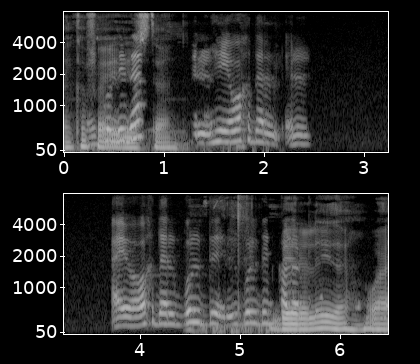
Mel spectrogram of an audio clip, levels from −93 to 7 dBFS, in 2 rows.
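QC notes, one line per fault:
0.21–0.85 s, 1.25–1.38 s, 5.31–5.42 s and 5.75–6.43 s, speech suppressed in double talk: the echo canceller likely mistook the near talker for loudspeaker echo while both sides spoke, so the speech dips by a few decibels, then gaps deeply, nearly cutting out near the end.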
